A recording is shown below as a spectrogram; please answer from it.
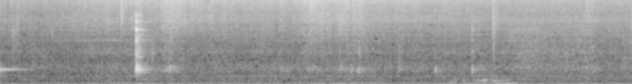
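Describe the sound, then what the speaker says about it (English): Peppers and onions sizzling steadily in a small skillet of leftover burger grease, a continuous close frying hiss with a sharp clink of a utensil early on. "I'm going to put in my peppers and my onions"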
